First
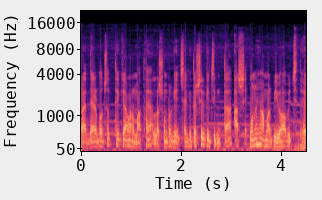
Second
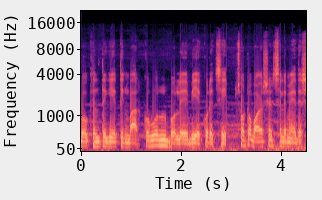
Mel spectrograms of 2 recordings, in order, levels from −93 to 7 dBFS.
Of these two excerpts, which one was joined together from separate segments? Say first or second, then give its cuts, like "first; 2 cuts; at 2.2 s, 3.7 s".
first; 1 cut; at 3.2 s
